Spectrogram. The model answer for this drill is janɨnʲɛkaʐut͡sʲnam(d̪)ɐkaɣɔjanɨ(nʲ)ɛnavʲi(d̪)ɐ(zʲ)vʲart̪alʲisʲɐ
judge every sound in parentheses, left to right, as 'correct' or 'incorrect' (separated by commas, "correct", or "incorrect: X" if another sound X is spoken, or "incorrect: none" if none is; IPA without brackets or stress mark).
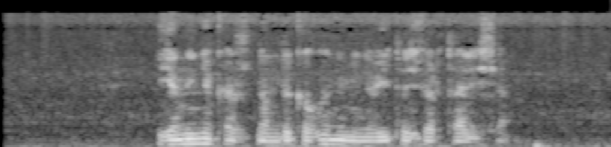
correct, incorrect: mʲ, incorrect: t̪, correct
